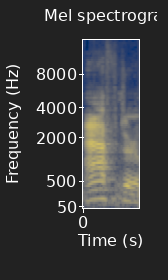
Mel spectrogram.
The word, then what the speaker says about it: after: podcast is Video Game After Live. And the after has a Because- silent H at the start of it. Because this Have isn't to live. No, it's like Spanish. The H is silent, which I hate, Everything by the else way.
